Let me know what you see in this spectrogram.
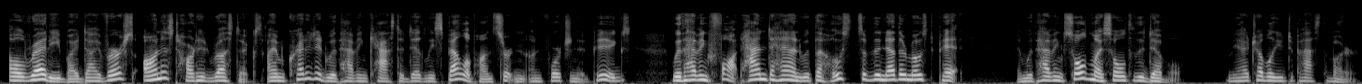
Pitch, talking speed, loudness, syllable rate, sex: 175 Hz, 210 wpm, -20 LUFS, 6.0 syllables/s, female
